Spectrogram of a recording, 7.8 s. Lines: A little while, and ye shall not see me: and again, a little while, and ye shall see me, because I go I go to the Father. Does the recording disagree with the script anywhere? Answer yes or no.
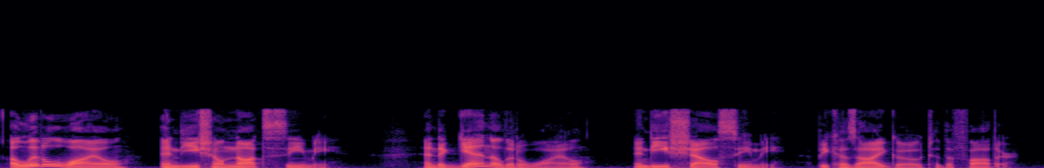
yes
